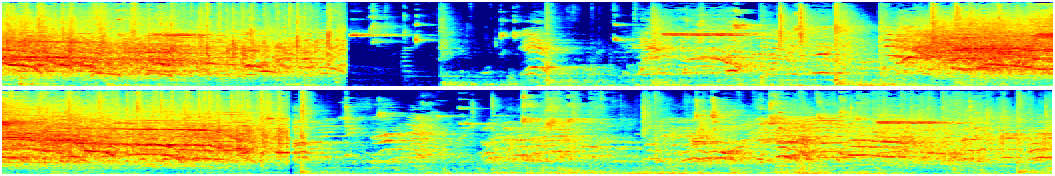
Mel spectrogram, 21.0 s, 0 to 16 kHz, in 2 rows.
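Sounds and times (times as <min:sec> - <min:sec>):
people shouting in a gym: 0:06.4 - 0:21.0.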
